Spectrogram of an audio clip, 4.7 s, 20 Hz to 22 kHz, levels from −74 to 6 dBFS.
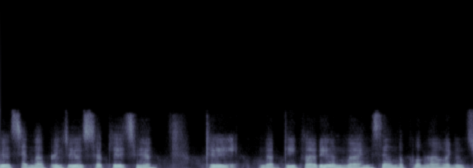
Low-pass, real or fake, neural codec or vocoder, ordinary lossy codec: none; fake; codec, 16 kHz, 0.5 kbps, FreqCodec, smaller model; none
